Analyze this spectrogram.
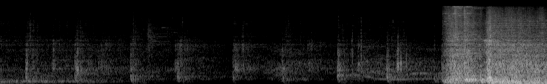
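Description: Footsteps crunch on a gravelly dirt floor.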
